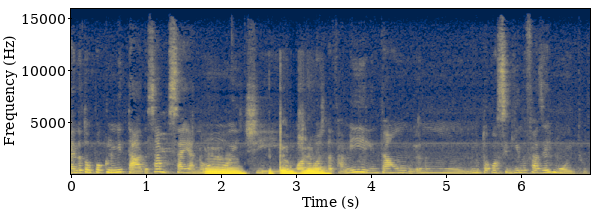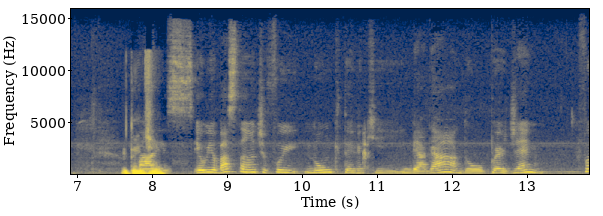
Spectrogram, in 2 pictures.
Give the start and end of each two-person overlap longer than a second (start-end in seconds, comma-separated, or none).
1.8-3.1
